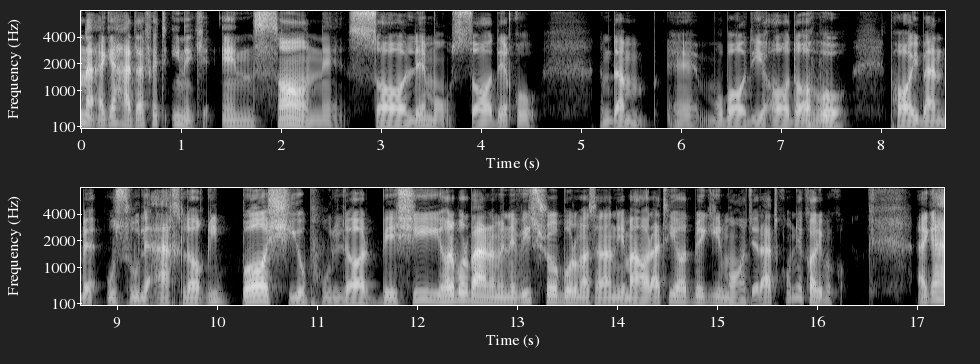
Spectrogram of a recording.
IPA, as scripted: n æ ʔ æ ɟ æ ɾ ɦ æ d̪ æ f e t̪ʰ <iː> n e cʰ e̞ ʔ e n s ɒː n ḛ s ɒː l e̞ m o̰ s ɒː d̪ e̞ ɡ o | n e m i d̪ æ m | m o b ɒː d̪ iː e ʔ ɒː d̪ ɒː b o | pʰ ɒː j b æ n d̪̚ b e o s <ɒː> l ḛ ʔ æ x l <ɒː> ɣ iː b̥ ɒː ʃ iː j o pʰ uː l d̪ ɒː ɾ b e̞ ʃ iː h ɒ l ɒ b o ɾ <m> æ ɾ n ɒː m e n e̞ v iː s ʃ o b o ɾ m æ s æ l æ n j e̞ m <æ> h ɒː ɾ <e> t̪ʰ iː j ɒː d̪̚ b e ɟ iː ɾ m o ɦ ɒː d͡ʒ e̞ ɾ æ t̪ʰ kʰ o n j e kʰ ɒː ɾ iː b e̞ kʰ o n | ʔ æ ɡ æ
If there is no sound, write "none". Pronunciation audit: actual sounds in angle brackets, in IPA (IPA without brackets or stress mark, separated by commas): iː, uː, ɒː, b, æ, æ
